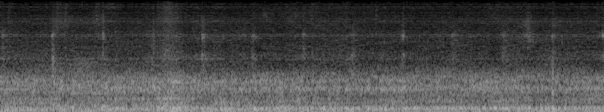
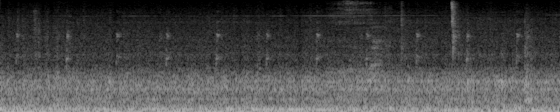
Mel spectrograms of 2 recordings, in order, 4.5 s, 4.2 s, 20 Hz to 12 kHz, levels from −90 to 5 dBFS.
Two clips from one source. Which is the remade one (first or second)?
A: first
